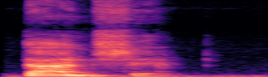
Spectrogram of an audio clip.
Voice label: Michif Welcome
